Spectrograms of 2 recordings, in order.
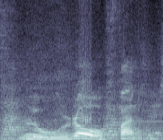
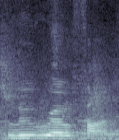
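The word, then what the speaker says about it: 滷肉飯: Mandarin oh I told you one more time luro fun luro fun fun yeah fun fun fun yes rice Lou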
